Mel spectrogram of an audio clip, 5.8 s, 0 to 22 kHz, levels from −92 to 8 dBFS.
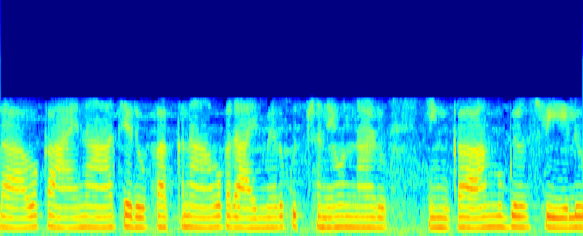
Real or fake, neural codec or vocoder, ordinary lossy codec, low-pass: fake; codec, 16 kHz, 16 kbps, FunCodec, trained on Chinese and English, 50 frames a second; AAC, 16 kbps; 7.2 kHz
